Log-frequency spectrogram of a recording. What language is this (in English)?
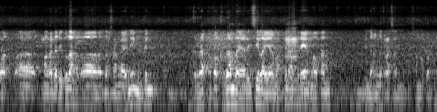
Indonesian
